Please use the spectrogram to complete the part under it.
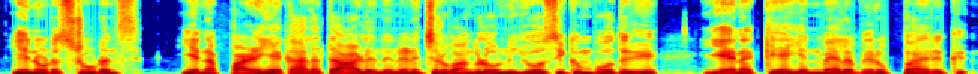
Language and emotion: Tamil, disgusted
